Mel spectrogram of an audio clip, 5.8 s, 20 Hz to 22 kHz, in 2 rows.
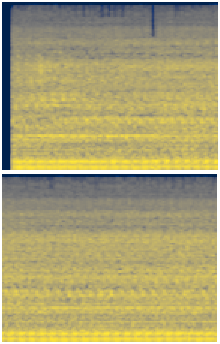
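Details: Renault Espace 2.0 dCi diesel at steady idle: busy, clattery top-end noise over a low rumble. Abnormal engine noise, cause not stated.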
